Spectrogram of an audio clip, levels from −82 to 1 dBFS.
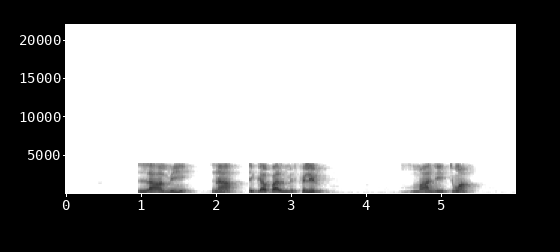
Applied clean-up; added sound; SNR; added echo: none; none; none; none.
